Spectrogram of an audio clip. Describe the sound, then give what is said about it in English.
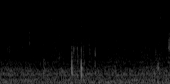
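Two soft, quick sipping sounds from someone drinking tea, spaced a split second apart, then a quiet pause with no talking. “just a minute, let me sip my tea.”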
